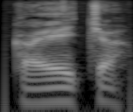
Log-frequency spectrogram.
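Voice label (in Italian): "caécia" Veneto dialect; s.f. caviglia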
